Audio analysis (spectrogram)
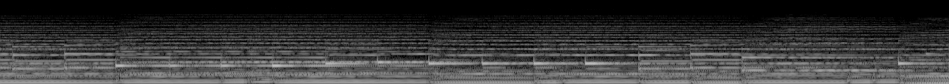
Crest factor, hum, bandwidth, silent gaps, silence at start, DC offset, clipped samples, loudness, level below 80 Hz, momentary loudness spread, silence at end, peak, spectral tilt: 14 dB; none; over 20 kHz; none; 0 s; under 0.1%; under 0.1%; -26 LUFS; -36 dBFS; 4 LU; 0 s; -12 dBFS; -5 dB/octave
